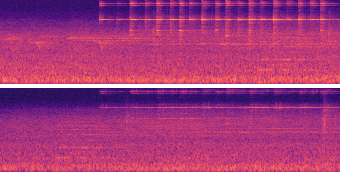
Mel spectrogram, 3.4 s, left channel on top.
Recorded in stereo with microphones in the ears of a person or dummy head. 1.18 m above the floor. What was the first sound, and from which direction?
A bell, 70° left (ahead or behind).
